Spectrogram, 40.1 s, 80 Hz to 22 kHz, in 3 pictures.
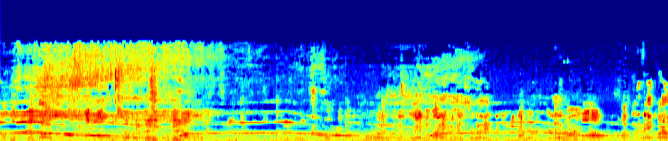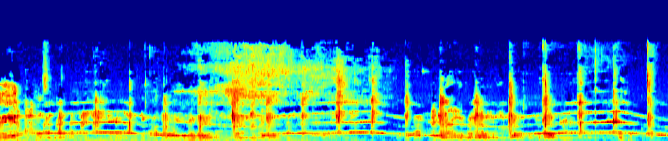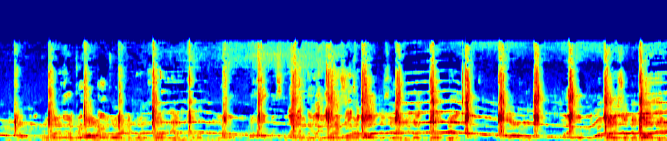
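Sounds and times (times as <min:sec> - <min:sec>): police siren wailing: 0:00.0 - 0:40.0.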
